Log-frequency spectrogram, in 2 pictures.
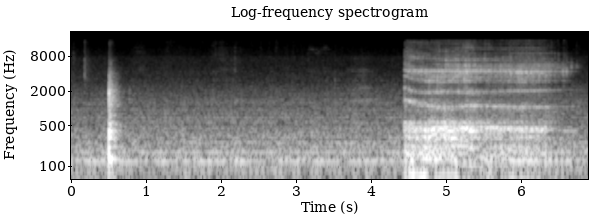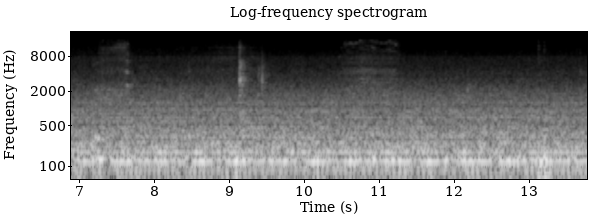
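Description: A single long, loud, rumbling belch over quiet room noise: a burp.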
